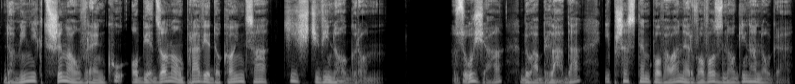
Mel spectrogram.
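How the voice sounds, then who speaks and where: A man narrating a children's story with a measured, gently playful delivery on a close mic. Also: deep voice, big pitch swings, breathy edge, no echo. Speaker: audiobook narrator.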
